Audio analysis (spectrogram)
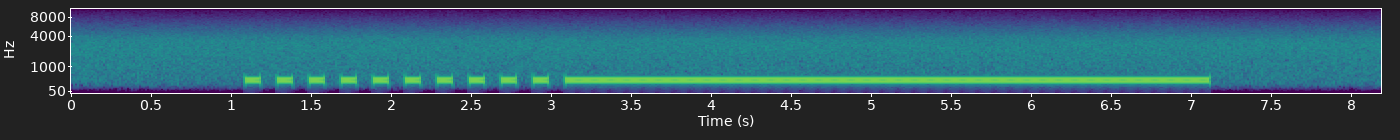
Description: Telephone call progress tone (North American plan), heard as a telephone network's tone, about 350, 440 Hz, 0.1 s on and 0.1 s off. Stutter dial tone.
